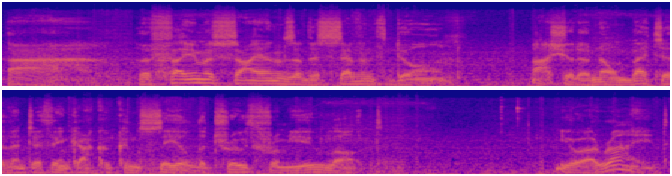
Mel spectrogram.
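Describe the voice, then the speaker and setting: An actor playing a proud, defiant resistance fighter in a video game, speaking in a grave, declamatory way. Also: male voice, low-pitched, noisy background, exaggerated voice. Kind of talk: video game cutscene voice acting.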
